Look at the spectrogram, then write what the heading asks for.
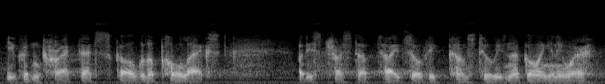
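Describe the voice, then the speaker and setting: An actor playing a tough ex-athlete hero in a radio drama, speaking tersely and vividly in hard-boiled style. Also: male voice, low-pitched, normal speed, breathy edge. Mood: grim, steadying. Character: tough former football player narrating his own fight. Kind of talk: 1970s radio drama acting. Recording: tinny 1970s radio broadcast, loud music behind.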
